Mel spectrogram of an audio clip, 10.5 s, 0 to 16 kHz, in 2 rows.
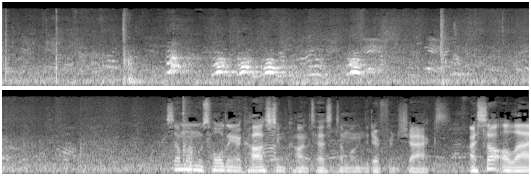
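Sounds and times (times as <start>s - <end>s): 
murmur of people talking: 0.0s - 10.5s
dog barking: 1.6s - 3.8s
speech: 7.0s - 10.5s.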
